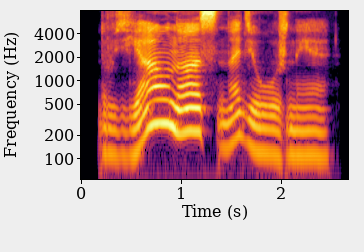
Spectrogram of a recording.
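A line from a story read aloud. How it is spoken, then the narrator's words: Slow reply. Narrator (Russian): медленно ответил Чайка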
